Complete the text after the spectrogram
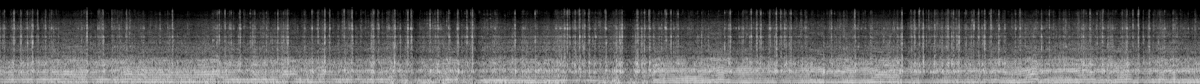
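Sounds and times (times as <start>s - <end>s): car rattles and knocks: 0.0s - 12.0s
race car engine running hard: 0.0s - 12.0s.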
